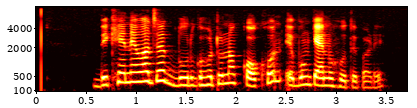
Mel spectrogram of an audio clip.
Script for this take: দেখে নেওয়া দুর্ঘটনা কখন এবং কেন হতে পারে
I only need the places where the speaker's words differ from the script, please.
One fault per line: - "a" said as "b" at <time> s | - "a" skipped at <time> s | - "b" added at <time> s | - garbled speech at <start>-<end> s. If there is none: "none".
- "যাক" added at 1.1 s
